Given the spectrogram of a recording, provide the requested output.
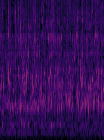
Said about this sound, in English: So take a moment just to listen to the sound of the water here in the Dublin Mountains.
